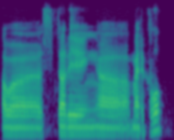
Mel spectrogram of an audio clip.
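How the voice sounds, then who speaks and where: A man in his thirties from Indonesia, a guest photographer talking casually on a podcast, relaxed and joking, with lots of fillers. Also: lowish voice, unhurried, vocal fry, clean tone. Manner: relaxed, jokey, frequent fillers. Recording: slightly dull lo-fi audio.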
